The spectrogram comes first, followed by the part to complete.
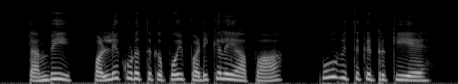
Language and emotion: Tamil, sad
